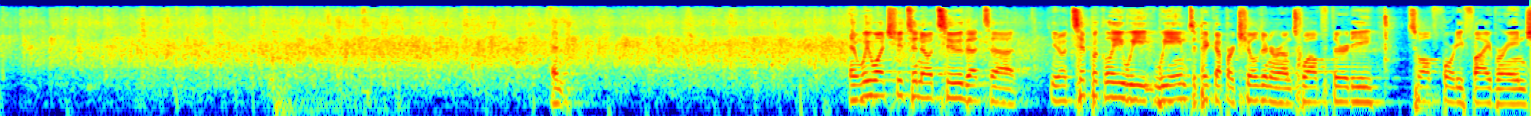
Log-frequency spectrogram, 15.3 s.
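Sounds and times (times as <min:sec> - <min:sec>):
standing congregation applauding a guest: 0:00.0 - 0:11.9
speech: 0:05.5 - 0:05.8, 0:08.5 - 0:15.3.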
